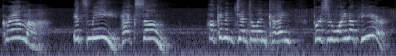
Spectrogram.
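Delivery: high, urgent calling out; astonished shout. A narrator's reading. Shouting to grandmother in hell, astonished and urgent. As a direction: call out in disbelief, pitch way up. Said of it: "I shouted out to her".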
